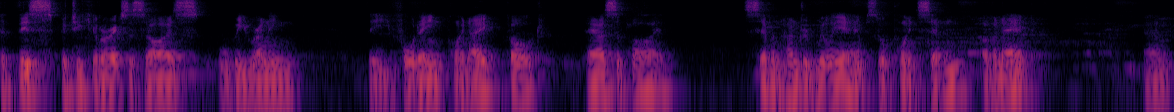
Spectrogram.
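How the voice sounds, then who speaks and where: In a somewhat breathy, very deep, low voice, a man speaks fairly slowly with long, frequent pauses and monotone, flat intonation, with audible room echo around him. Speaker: slot car hobbyist and video maker. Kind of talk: casual demonstration tutorial. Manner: hesitant, many fillers.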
